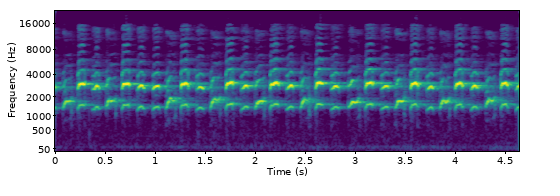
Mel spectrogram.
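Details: Male cockatiel singing in mating behaviour toward a female: a fast, steady run of warbling whistled notes, about two per second, with rich harmonics and no other sounds.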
